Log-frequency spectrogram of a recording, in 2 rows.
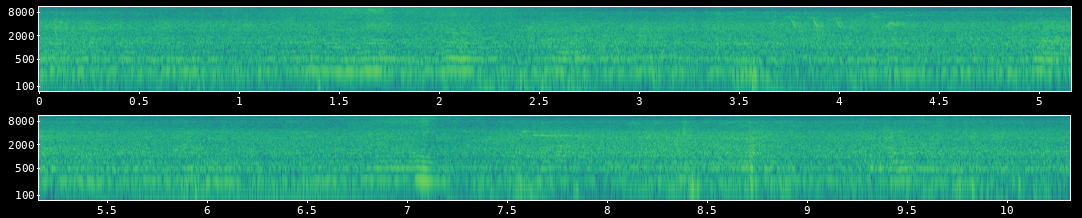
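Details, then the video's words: Honey bees in flight at a hive entrance on a sunny February day, filmed up close with a GoPro Hero 7 Black; a dense, steady buzzing drone with layered hums, a few faint bird notes high above. "Honey Bees - ambient video and audio"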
